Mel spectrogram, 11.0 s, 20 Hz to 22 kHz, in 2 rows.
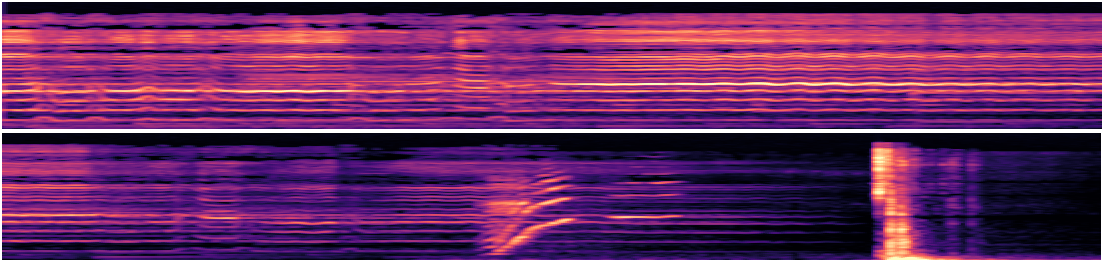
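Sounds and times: held tones sweeping upward: 0:07.9 - 0:08.9
loud deep hit: 0:09.9 - 0:10.6.

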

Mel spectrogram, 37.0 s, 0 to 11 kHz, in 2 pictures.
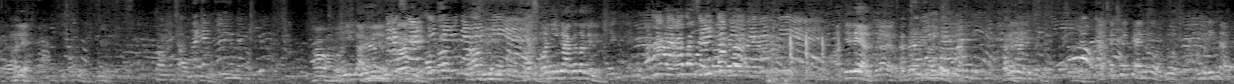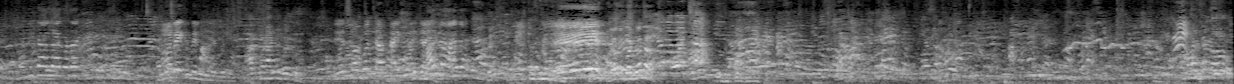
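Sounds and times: children talking in a crowd: 0:00.0 - 0:37.0.

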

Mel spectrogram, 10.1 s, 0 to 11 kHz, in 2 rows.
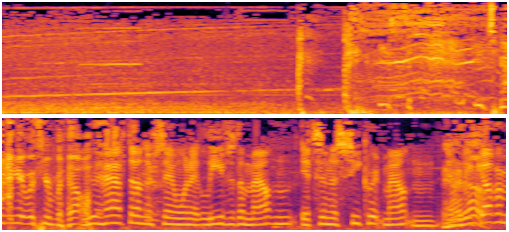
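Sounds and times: turbine whine rising in pitch: 0:00.0 - 0:04.8
helicopter engine rumble: 0:00.0 - 0:05.0.

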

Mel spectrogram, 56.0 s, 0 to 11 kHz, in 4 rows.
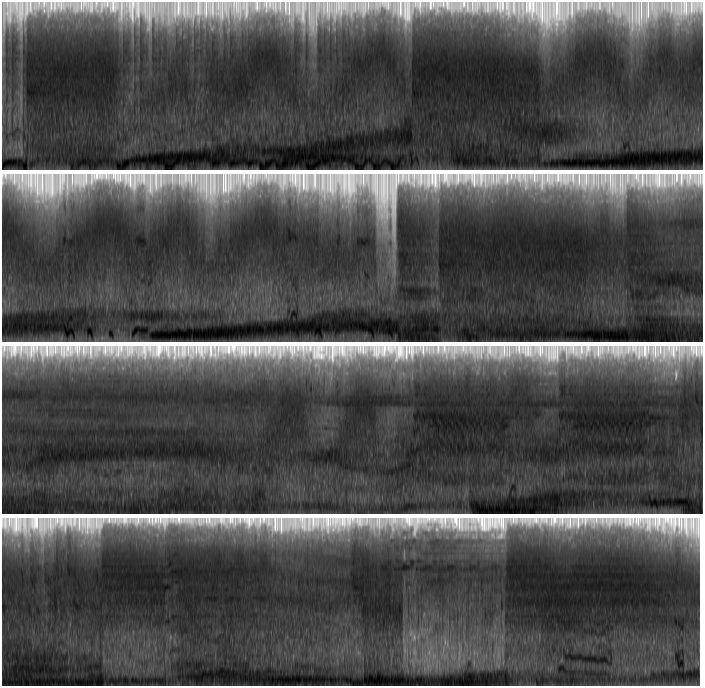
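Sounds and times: rushing wind and blowing sand: 0:00.0 - 0:56.0.

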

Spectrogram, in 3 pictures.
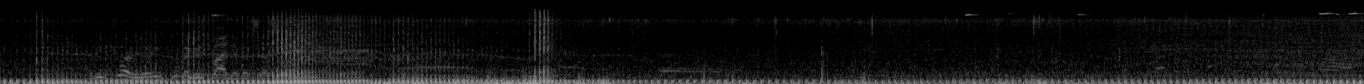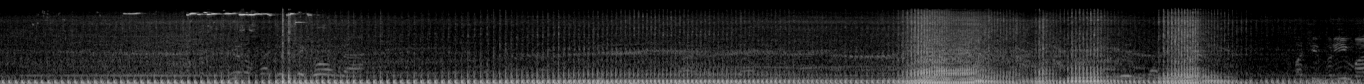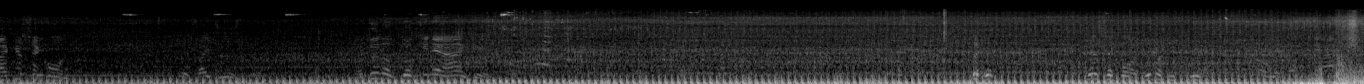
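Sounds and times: motorcycle engine revving: 0:00.0 - 0:40.9
motorcycle engine running: 0:00.0 - 0:40.9.

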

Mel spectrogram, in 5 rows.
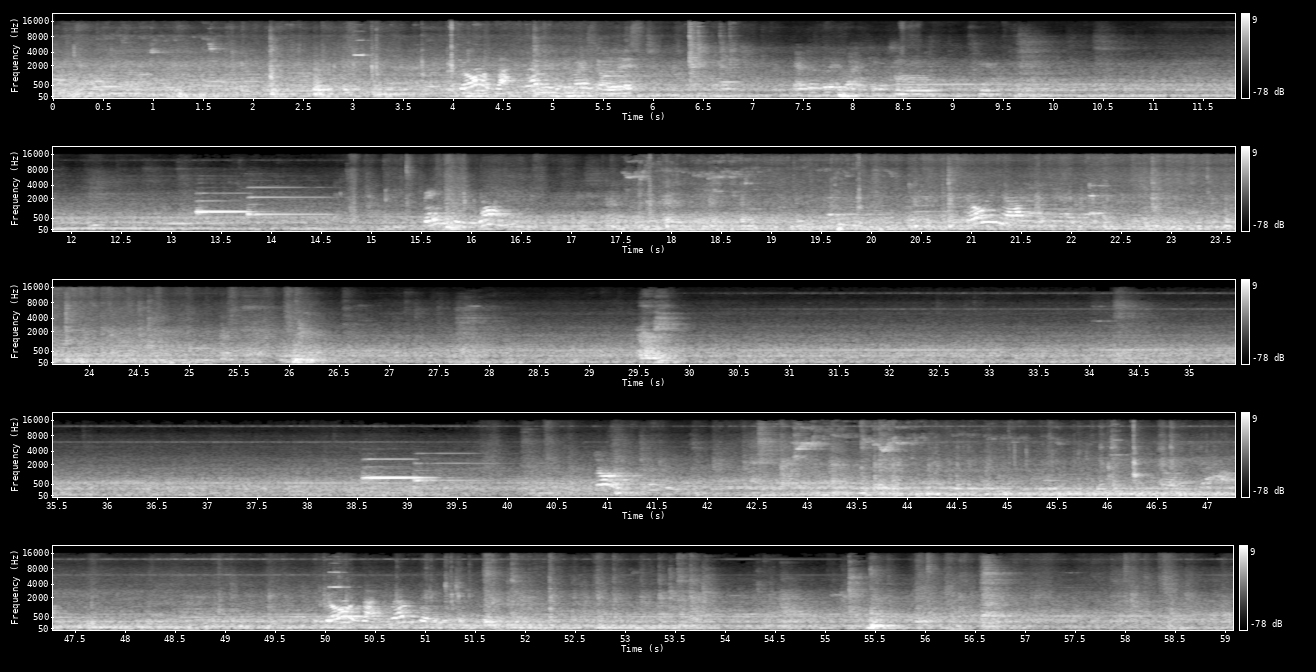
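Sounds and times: lift humming: 0:00.0 - 0:25.7, 0:34.5 - 0:59.0
two-tone lift arrival chime: 0:13.2 - 0:14.7, 0:38.5 - 0:39.9.

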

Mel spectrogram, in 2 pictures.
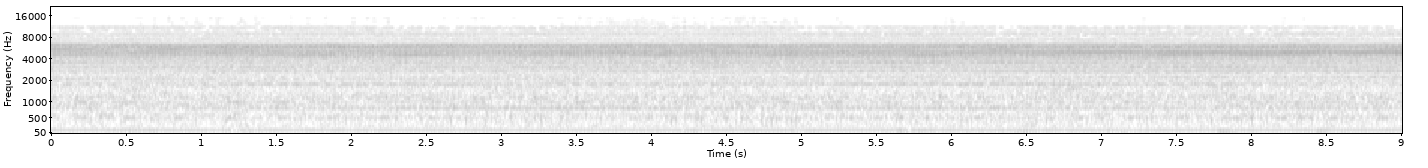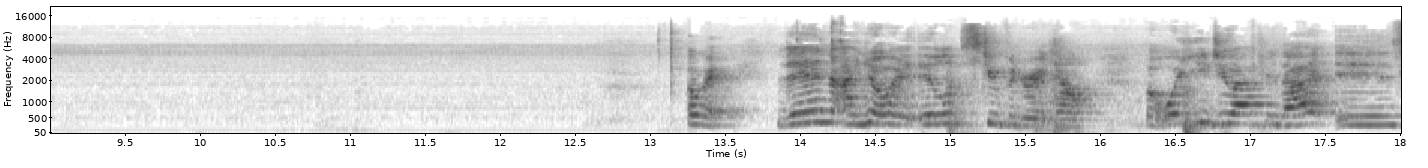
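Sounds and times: low electrical hum: 0:00.0 - 0:18.0.

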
